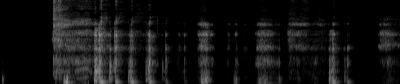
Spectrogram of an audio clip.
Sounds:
Laughter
